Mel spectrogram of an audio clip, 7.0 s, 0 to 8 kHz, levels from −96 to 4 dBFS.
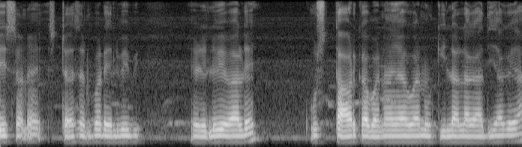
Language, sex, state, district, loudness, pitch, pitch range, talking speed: Hindi, male, Maharashtra, Mumbai Suburban, -18 LUFS, 120 Hz, 115-130 Hz, 145 wpm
